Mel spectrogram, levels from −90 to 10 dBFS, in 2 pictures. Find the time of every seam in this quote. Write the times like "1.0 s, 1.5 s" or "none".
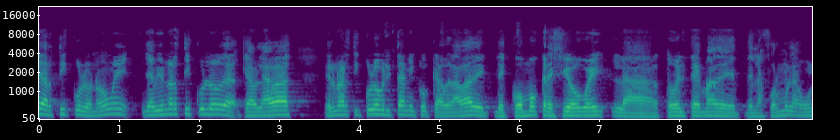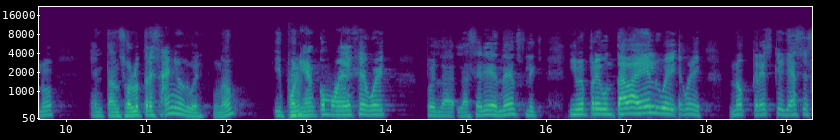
17.7 s

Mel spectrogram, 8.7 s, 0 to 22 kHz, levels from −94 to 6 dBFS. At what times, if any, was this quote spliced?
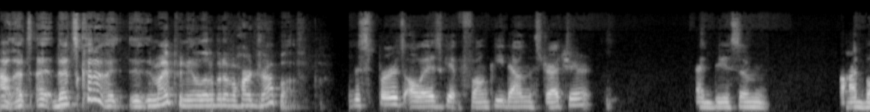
3.5 s, 6.9 s

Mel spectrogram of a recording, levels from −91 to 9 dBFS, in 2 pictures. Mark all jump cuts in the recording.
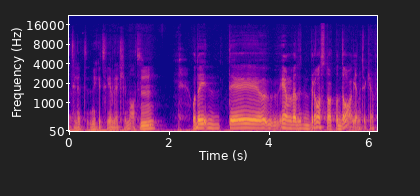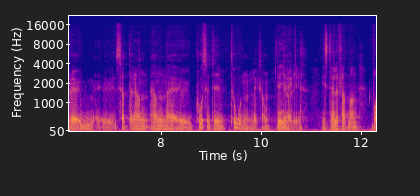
1.4 s

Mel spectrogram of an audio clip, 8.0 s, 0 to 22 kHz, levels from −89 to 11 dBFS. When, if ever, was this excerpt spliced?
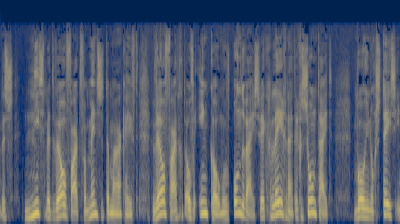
4.6 s, 7.0 s

